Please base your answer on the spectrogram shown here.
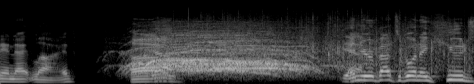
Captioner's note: cheers and applause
